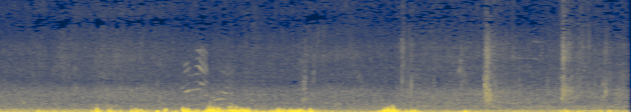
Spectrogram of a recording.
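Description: Wind buffeting the microphone in uneven gusts, with a brief high chirp about two seconds in.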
